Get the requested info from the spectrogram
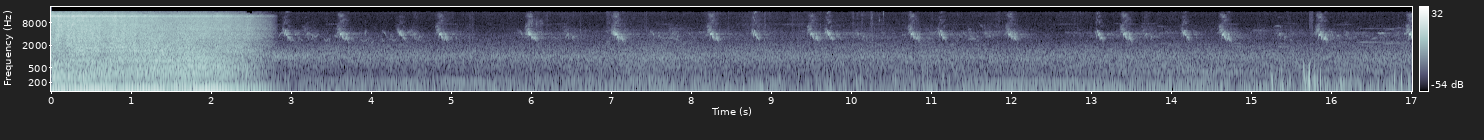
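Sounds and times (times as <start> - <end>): low steady hum: 0.0 - 2.8.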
